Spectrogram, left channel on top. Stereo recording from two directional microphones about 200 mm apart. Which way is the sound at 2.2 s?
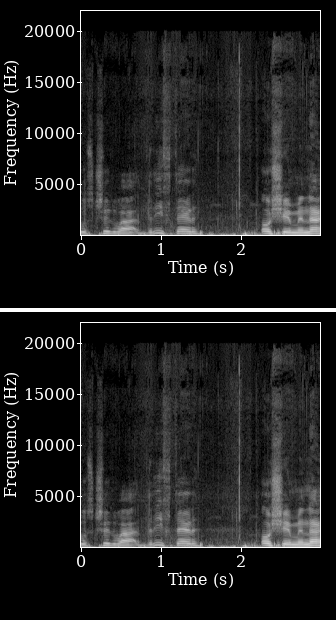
30° right (ahead or behind).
